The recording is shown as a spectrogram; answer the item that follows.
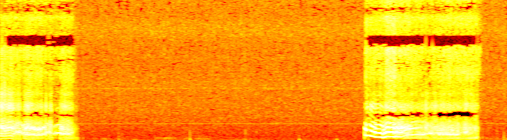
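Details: Sleeping Chihuahua snoring in two nasal, wavering bursts about four seconds apart, each lasting one to one and a half seconds, with quiet breathing pauses between them.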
